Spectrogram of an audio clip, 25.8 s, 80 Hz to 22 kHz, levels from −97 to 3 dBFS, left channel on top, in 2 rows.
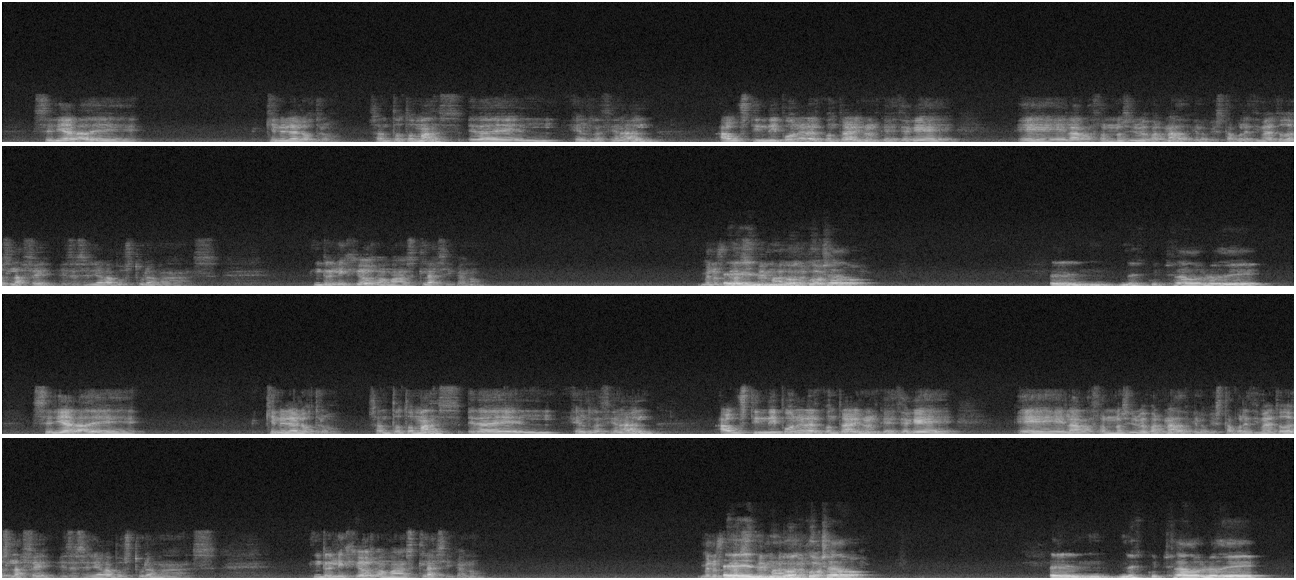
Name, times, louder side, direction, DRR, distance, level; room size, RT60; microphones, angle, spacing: voice 1, 0.3-1.3 2.7-3.4 3.7-6.5 7.2-9.7 10.2-15.5 16.0-17.7 19.9-21.2, right 2 dB, 40° right, 0.8 m, -28 dB
voice 2, 20.1-21.5 23.4-25.4, right 6 dB, 75° right, 0.3 m, -18 dB
4.7 x 3.0 x 2.5 m
head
